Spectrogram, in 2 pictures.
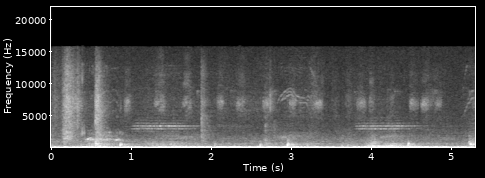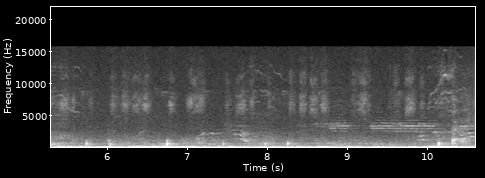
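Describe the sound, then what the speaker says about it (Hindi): Pen or marker writing out the word Independence, scratchy strokes in steady bursts up close with brief pauses, continuing through the whole stretch. "इंडिपेंडेंस यहां लिख लेता हूं"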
